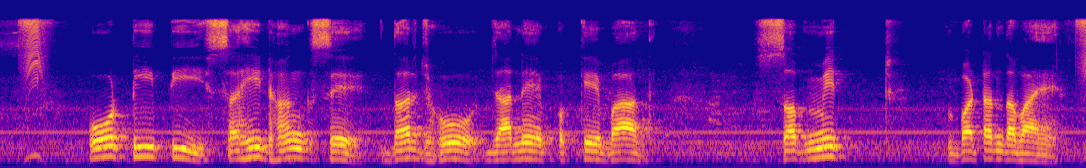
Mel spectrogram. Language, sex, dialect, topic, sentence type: Hindi, male, Hindustani Malvi Khadi Boli, banking, statement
